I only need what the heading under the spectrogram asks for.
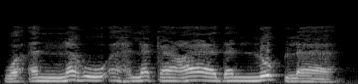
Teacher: قرأ قالون كلمتي عادا الأولى بإدغام التنوين في اللام مع همز محقق ساكن، فتصير وأنه أهلك عادا اللؤلى في لغة بعض العرب.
